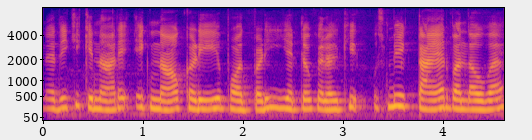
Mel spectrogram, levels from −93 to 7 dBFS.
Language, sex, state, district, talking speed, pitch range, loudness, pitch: Hindi, female, Chhattisgarh, Rajnandgaon, 235 wpm, 200-225 Hz, -16 LUFS, 215 Hz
